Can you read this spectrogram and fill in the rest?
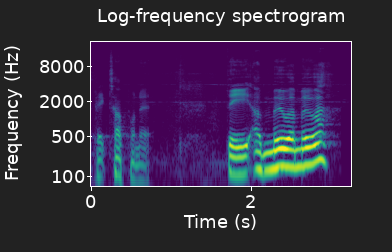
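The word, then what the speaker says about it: Oumuamua (ʻOumuamua): Oumuamua. – Oumuamua.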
